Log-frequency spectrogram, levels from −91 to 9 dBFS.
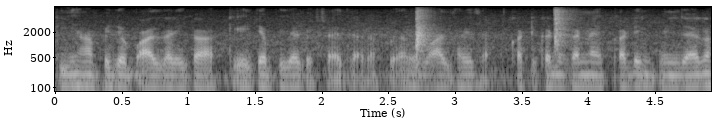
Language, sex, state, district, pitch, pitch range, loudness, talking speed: Hindi, male, Bihar, Araria, 100 Hz, 100-105 Hz, -25 LUFS, 220 wpm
